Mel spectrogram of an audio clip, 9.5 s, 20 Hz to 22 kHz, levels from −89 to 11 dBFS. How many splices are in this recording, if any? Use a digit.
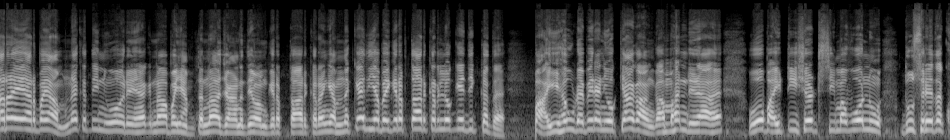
1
